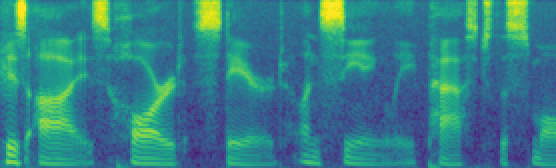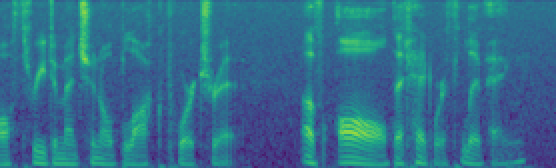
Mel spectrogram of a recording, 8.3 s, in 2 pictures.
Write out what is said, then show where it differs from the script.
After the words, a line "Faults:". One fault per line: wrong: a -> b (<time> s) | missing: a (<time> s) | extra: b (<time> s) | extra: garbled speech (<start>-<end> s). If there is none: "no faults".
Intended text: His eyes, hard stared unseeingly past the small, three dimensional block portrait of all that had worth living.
His eyes, hard stared unseeingly past the small, three dimensional block portrait of all that had worth living.
Faults:
no faults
